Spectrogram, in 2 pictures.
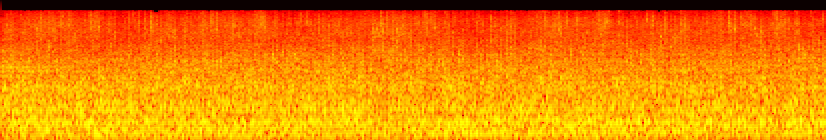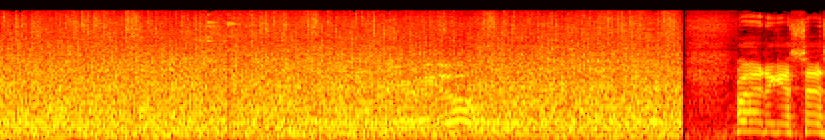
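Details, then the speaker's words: John Deere front-mounted sweeper after fitting a shortened new drive chain: even, steady rushing clatter with no slap or surging; first run sounded a little tight, then better, and the chain now sounds properly tensioned. "let's fire it up here again and see if it sounds funny or anything or what's gonna happen sounds a little tight baby that sounds better"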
